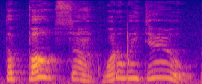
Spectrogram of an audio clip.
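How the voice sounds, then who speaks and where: An upset, stubborn working-class boy acted by a man in an audiobook, his voice pushed up high. He pleads urgently in rough country grammar, over a faintly noisy recording. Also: very animated, slow pace, heavily acted. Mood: urgent, indignant.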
